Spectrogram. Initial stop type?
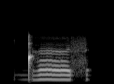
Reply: click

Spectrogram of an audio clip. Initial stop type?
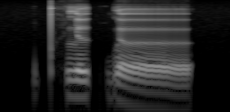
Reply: aspirated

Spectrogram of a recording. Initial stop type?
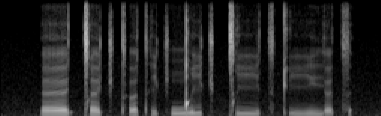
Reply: click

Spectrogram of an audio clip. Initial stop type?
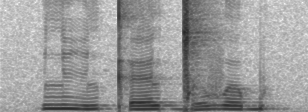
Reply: ejective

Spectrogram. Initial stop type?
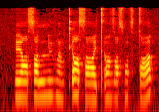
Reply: ejective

